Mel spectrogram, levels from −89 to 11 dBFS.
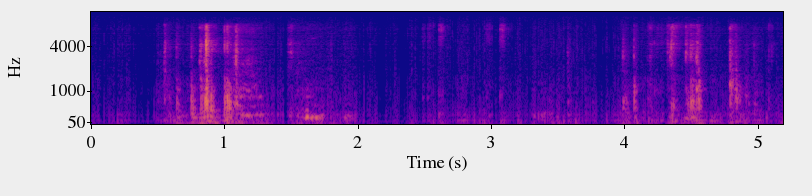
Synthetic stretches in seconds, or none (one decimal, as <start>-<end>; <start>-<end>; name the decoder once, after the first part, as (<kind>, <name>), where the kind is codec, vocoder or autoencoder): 0.0-2.5 (vocoder, BigVGAN v2); 4.1-5.2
